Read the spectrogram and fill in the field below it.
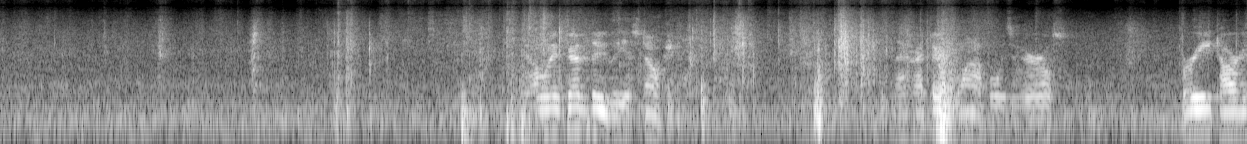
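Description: Plastic and cardboard packaging rustles and crinkles close by.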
